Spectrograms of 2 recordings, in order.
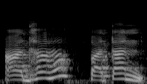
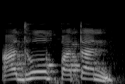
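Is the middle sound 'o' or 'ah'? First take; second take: ah; o. First: The middle has an 'ah' with breath. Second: The middle has an 'o' vowel. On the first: The speaker calls it right. "फिर उनका शुद्ध उच्चारण" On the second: The speaker calls it wrong. "पहले number पर अशुद्ध शब्द"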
